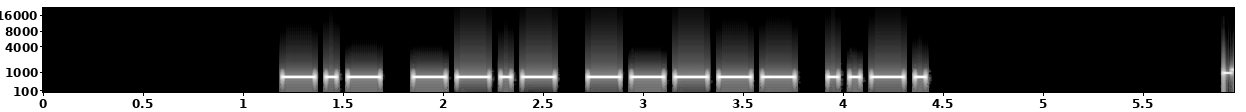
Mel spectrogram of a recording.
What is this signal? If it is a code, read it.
Morse code, heard as a keyed tone, about 22 wpm, 700 Hz. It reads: KQ0F
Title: USA Call Signs - 4 Characters - 3x Character Spacing - 22wpm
